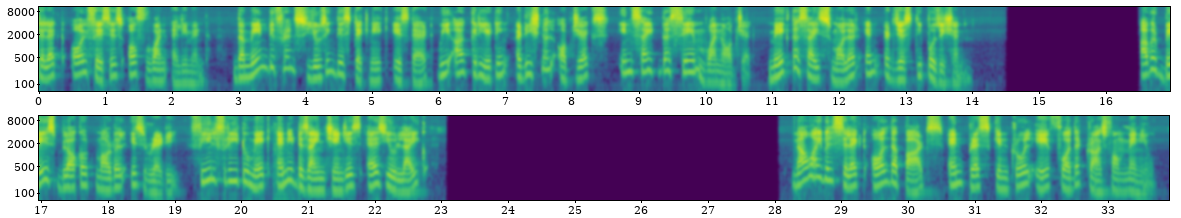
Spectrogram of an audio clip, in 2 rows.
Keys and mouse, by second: 1.1 l, 1.5 shift+d, 2.9 click, 6.8 Tab, 8.9 s, 13.2 click, 27.8 click, 28.4 click, 31.2 ctrl+a.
